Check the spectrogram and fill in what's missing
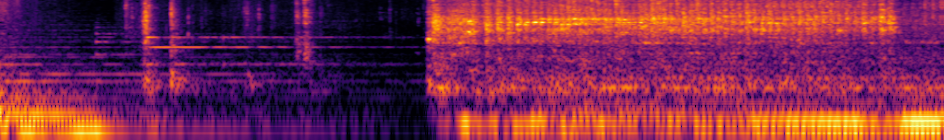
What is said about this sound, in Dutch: Voilà, die diesel is in gang getrapt. Een geluid dat langzaam aan het uitsterven is.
